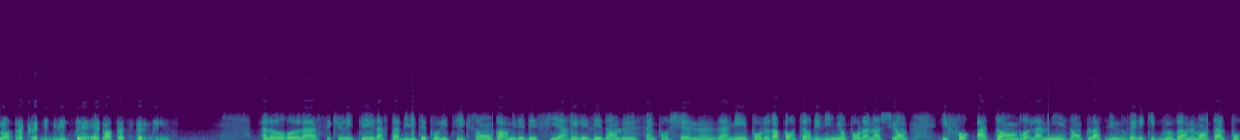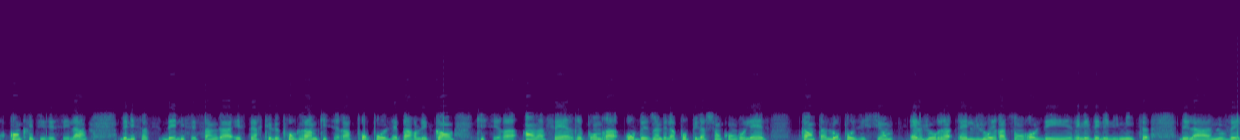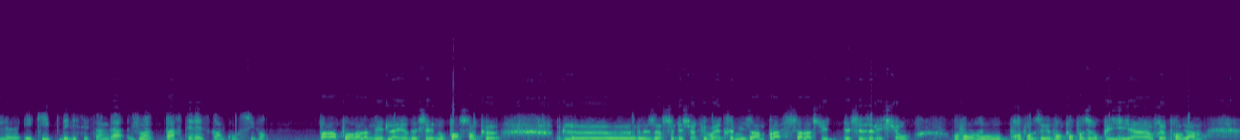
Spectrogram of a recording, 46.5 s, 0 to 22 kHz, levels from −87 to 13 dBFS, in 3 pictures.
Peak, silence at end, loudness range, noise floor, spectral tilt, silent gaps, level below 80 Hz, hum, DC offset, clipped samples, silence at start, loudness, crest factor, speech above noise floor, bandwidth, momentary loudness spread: 0 dBFS; 0 s; 3 LU; -62 dBFS; -10 dB/octave; none; -58 dBFS; none; under 0.1%; under 0.1%; 0 s; -21 LUFS; 20 dB; 41 dB; 4.4 kHz; 7 LU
